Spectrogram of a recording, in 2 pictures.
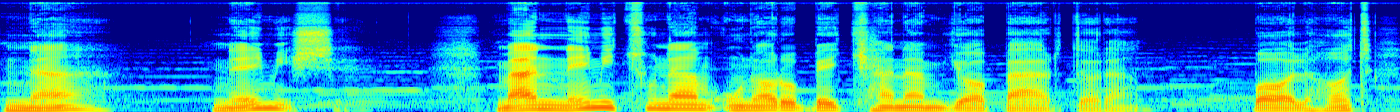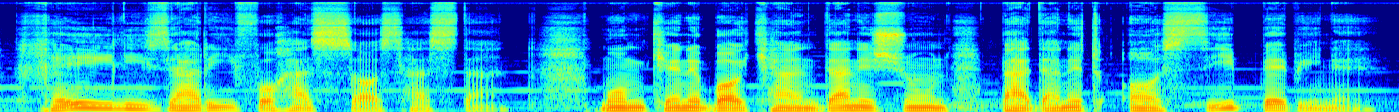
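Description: A man voicing a calm, wise magical snail who speaks patiently and gently. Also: fairly low pitch, soft background music.

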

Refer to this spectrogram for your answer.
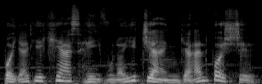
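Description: Brief: eager baby crow, put on by a male narrator, raised and lively. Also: mid-range voice, faint music behind, close to an everyday voice. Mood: curious. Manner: eager, questioning. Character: small curious baby crow.

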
